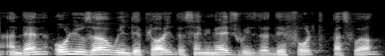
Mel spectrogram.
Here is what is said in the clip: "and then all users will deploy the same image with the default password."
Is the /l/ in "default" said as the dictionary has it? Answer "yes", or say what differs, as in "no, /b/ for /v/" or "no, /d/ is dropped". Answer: yes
